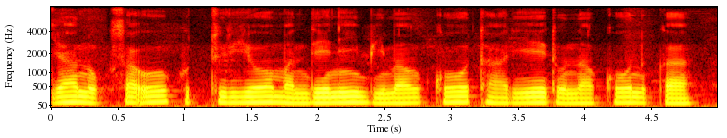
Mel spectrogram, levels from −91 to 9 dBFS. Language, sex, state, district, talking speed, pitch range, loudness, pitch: Garo, male, Meghalaya, South Garo Hills, 95 wpm, 105-120 Hz, -14 LUFS, 115 Hz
